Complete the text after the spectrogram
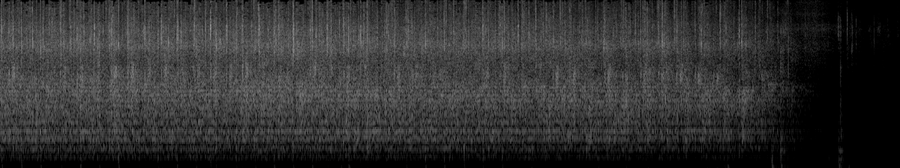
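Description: An audience applauds in a large hall, then the applause fades.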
